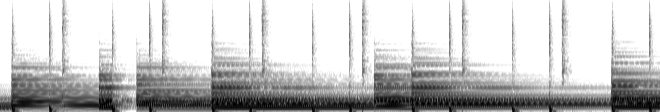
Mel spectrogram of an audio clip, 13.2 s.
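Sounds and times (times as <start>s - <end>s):
musical accompaniment: 0.2s - 11.5s, 12.2s - 13.1s.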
